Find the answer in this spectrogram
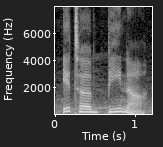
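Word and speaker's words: Itta Bena: All right, Ryan, before you mispronounce another town and start a chat riot, the good people insist it Mississippi is pronounced Itabina.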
